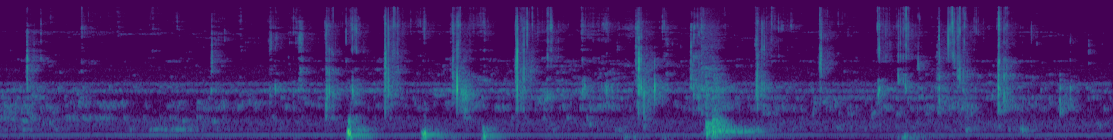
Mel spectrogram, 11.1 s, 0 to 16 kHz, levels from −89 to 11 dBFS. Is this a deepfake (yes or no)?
yes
